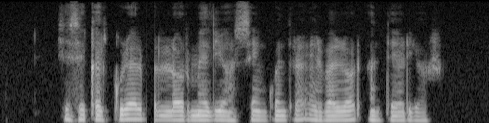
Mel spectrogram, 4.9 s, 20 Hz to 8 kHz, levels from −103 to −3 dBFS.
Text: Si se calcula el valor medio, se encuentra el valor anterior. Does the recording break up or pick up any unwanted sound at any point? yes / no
yes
